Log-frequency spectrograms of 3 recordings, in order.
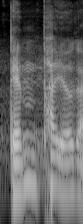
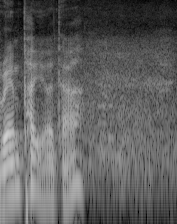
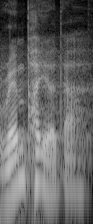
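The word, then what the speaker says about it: Lanphier: 대신 발음은 잘하라. 뱀파이어가 아니고 램파이어다. 제레미야 램파이어다.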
